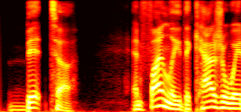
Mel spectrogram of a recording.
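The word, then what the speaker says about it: Bitte: Next is a really versa. It means please, but it can actually also mean you're welcome. It's pronounced bita.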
